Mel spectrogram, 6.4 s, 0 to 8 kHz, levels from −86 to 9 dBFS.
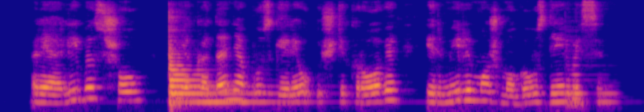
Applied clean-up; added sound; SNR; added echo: neural mask model DeepFilterNet 3.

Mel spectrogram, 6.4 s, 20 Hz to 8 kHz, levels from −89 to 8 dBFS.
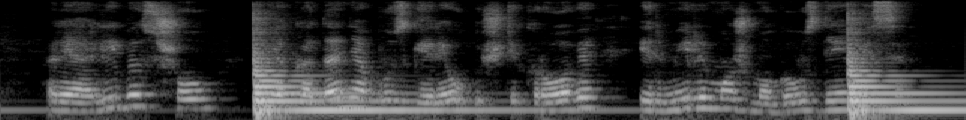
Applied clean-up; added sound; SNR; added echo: none; Bowed string instrument; -3 dB; reverberation time 0.2 s.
